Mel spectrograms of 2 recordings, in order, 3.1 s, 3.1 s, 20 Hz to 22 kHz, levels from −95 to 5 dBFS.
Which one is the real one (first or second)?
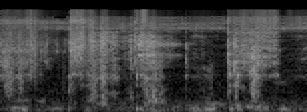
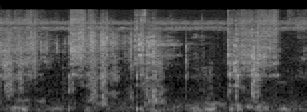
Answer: second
